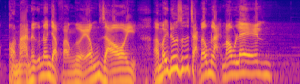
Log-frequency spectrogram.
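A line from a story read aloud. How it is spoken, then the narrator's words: Shouting. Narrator (Vietnamese): thầy phù thủy hét lên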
